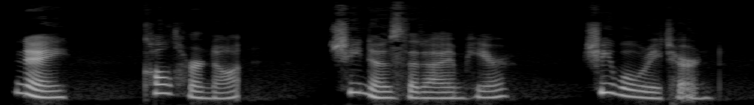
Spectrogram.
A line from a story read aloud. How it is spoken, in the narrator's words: he said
